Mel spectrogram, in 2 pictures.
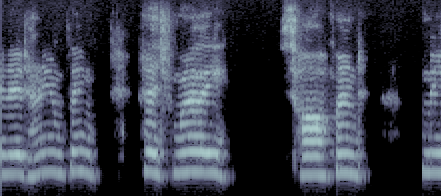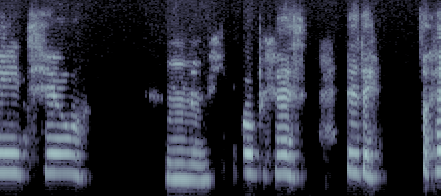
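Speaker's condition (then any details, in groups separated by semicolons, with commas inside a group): Cerebral palsy; spasticity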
